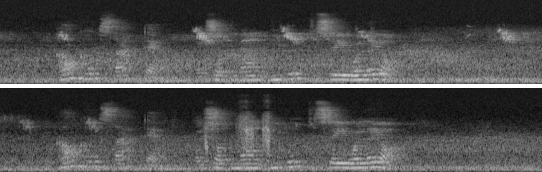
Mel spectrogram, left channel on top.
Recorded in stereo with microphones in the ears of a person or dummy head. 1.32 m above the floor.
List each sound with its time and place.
0.6 s a woman speaking: 15° left (ahead or behind), 8 m
1.9 s a woman speaking: 45° right (ahead or behind), 5.5 m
